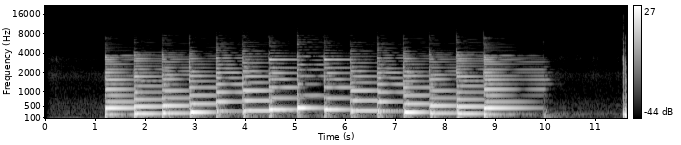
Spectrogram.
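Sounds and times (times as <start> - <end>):
minor scale starting on A: 1.2 - 10.2.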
